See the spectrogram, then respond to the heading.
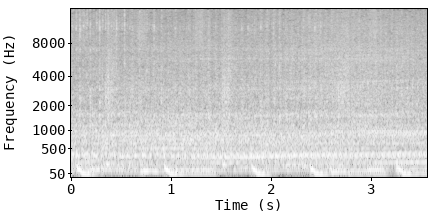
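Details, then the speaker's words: Car idling with a sharp repeating tick over engine hum, very loud, from an exhaust manifold leak; before repair of the manifold gasket. "so as you can probably hear there is a tick right about there"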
